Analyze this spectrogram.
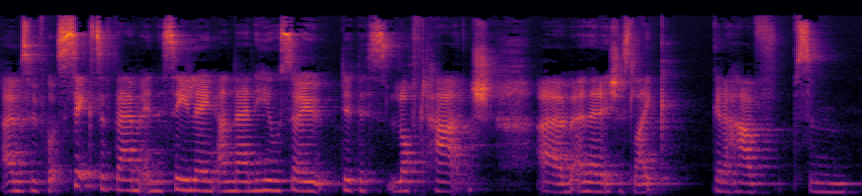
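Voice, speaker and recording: A woman's pitch varies in an ordinary way. Room echo is audible. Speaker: home renovation vlogger. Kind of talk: casual vlog chat. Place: home room. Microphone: phone near.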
